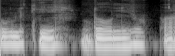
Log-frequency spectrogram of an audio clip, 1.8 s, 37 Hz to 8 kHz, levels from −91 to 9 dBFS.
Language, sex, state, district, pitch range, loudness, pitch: Hindi, male, Chhattisgarh, Sukma, 100-120 Hz, -15 LUFS, 115 Hz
